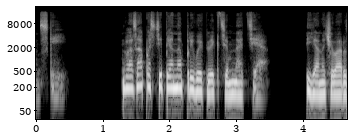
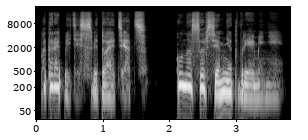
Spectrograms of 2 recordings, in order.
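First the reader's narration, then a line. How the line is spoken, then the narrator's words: Mutter. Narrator (Russian): пробормотав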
